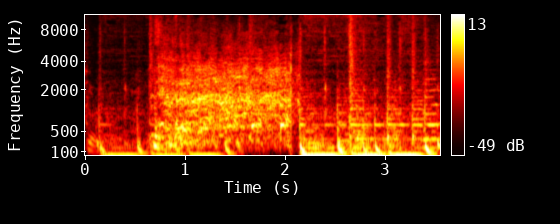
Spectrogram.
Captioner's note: audience laughing; upbeat music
